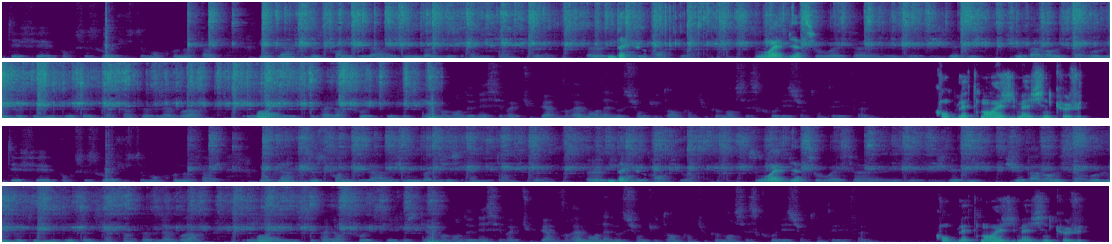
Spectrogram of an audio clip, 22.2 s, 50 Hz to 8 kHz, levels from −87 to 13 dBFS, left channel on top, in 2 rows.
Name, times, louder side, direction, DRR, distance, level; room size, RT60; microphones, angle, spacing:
voice 1, 0.0-19.8, equal, 50° right, 3.6 m, -54 dB
sound 1, 0.9-1.1 1.8-15.5, left 12 dB, 60° left, 0.8 m, -39 dB
voice 2, 7.5-8.1 13.6-13.9 20.4-21.9, left 8 dB, 80° left, 0.4 m, -35 dB
9.8 x 5.0 x 2.9 m
head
